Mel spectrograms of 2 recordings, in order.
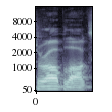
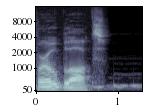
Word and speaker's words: Roblox: Another thing of note is the use of an O with a macron in the old logo, which indicates how to pronounce the name, as some might say it as Roblox instead of Roblox.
